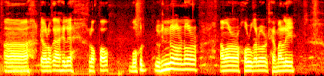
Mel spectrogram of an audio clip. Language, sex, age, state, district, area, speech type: Assamese, female, 30-45, Assam, Goalpara, rural, spontaneous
